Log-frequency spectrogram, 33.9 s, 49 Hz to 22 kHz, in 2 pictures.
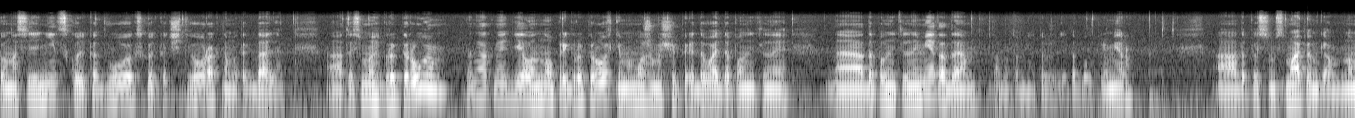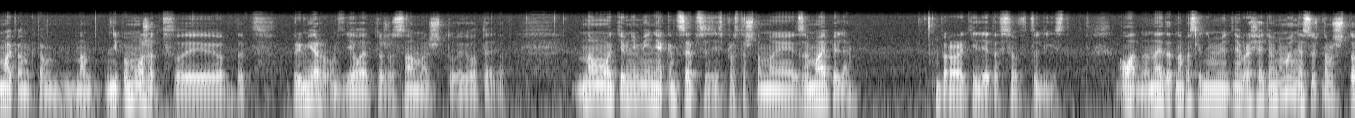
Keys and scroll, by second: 14.5 ctrl+/.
